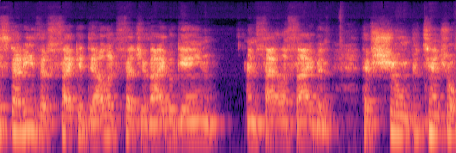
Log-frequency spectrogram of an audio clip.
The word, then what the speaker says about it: Ibogaine: Specifically, they were touting this one drug, Ibogaine, I believe is how you say it. Correct.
